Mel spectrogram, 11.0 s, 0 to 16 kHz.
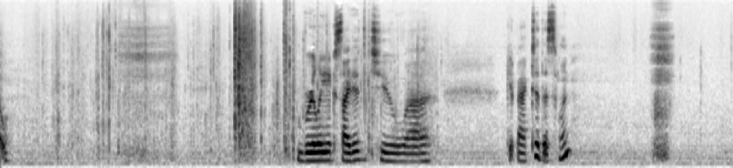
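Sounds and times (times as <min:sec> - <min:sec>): material rustling and crinkling: 0:00.0 - 0:06.7.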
